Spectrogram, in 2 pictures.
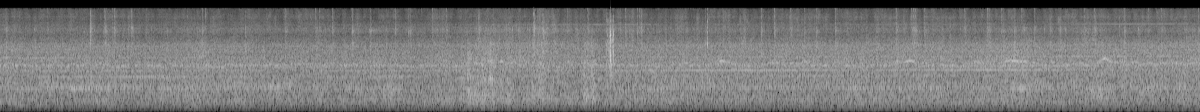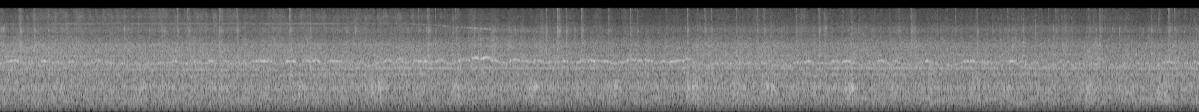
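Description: A diesel express train runs along the rails, heard from inside the cab.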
